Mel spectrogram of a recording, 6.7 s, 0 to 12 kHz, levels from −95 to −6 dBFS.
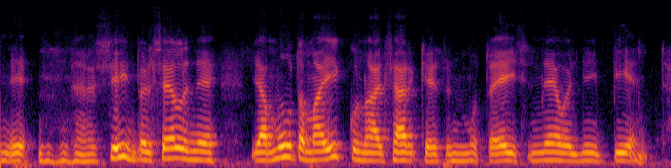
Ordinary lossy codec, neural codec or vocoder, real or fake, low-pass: Opus, 24 kbps; none; real; 10.8 kHz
